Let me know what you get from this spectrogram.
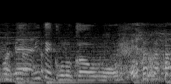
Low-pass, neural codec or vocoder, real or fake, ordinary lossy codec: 7.2 kHz; none; real; none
